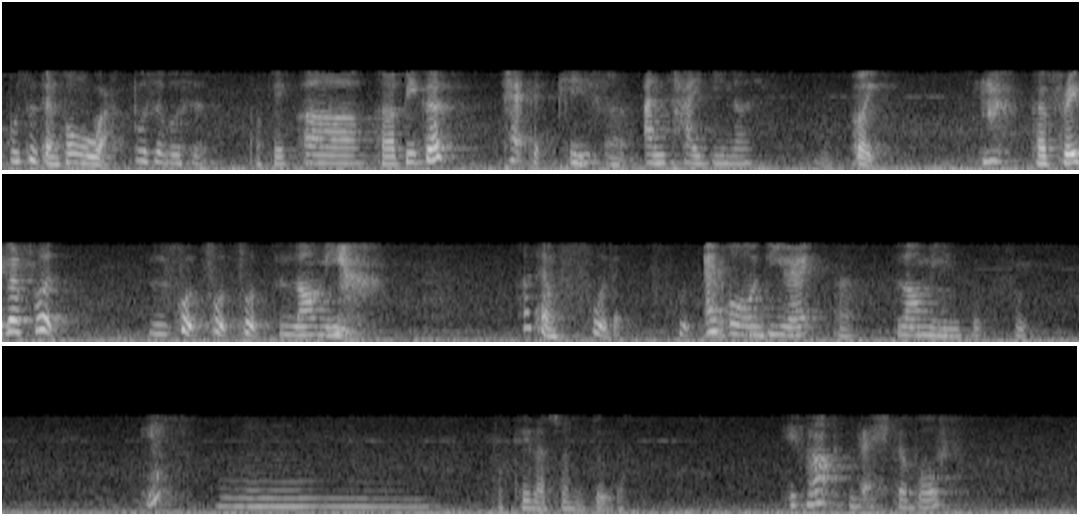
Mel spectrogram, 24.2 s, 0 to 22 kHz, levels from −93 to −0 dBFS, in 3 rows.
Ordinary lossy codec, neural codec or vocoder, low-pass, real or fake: AAC, 16 kbps; none; 7.2 kHz; real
